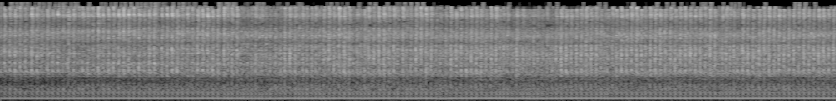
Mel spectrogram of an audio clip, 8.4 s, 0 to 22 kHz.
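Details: Husqvarna 122C two-stroke trimmer on 50:1 premix, just started cold with the choke now fully off. Steady buzzy idle with an even rapid beat, no surging or dying, while it warms up; normal idle during warm-up.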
